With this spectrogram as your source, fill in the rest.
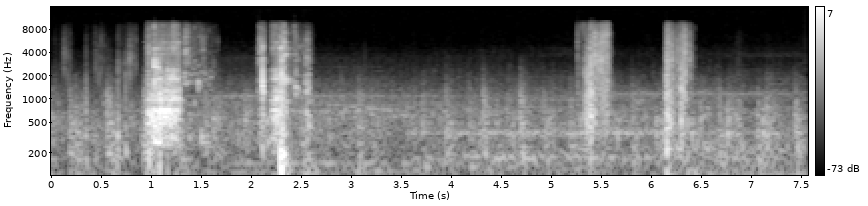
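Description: Short clinking and rustling sounds play as items are picked up and dropped.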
